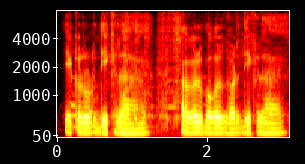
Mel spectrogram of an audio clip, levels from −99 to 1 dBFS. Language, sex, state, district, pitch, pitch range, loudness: Hindi, male, Bihar, Patna, 120 Hz, 115-125 Hz, -15 LUFS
